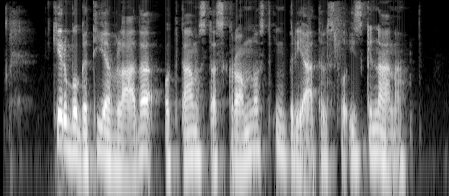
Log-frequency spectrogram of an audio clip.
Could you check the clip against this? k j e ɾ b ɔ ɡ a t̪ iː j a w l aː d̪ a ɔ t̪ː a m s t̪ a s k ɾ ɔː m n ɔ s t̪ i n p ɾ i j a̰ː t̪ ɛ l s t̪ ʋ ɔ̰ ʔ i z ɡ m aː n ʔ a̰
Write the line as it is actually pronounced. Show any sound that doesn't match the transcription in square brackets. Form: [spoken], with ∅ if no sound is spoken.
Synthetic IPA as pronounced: k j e ɾ b ɔ ɡ a t̪ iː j a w l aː d̪ a ɔ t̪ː a m s t̪ a s k ɾ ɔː m n ɔ s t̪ i n p ɾ i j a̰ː t̪ ɛ l s t̪ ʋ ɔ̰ ʔ i z ɡ [n] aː n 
